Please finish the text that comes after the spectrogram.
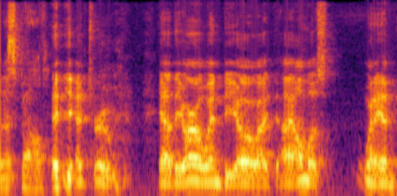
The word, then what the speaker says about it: Rondeau: But the EAU ending to the name dates back to some French heritage in the family. Pronounced O, obviously. Correct. Not O, but O.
